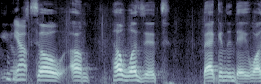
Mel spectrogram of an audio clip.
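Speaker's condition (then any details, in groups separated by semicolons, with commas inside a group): Cerebral palsy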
